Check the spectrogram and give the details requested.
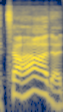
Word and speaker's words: Tejada: Tejada. It's very close. Yeah, Tejada. Much easier. Tejada, just the way it's spelled.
